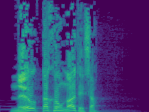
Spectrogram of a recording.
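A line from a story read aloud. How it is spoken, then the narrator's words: Cold voice. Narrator (Vietnamese): Phỉ Ngọc Hoàn nói giọng lạnh lùng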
